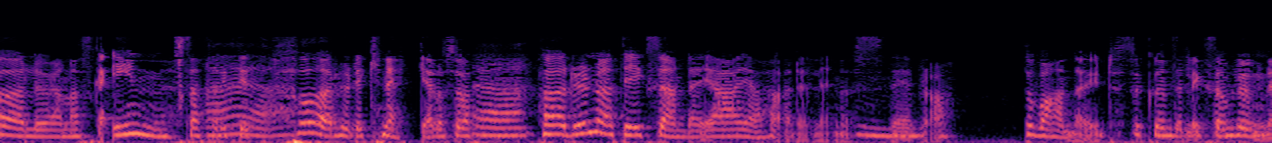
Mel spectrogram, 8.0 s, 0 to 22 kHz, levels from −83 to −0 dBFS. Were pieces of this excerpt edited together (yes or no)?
no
